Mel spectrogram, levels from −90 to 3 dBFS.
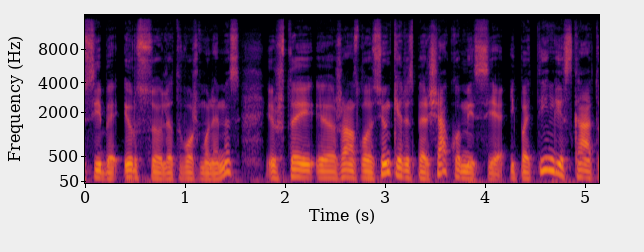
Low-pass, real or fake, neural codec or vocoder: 14.4 kHz; real; none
